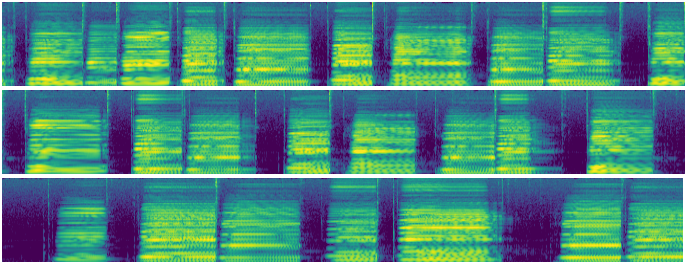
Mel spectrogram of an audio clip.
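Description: Accordion playing a salsa groove on its left-hand bass and chord buttons: short, detached bass notes and chords in a steady syncopated rhythm, with a brief pause about two-thirds of the way through.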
